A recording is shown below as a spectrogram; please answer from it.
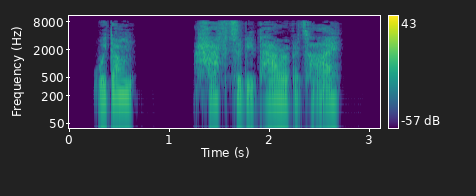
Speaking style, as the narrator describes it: Matthew said, his voice quiet under the sound of the blast

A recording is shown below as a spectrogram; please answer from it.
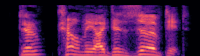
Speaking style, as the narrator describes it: snapped Ron

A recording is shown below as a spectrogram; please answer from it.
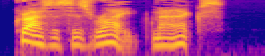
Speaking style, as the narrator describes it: Tavi said quietly

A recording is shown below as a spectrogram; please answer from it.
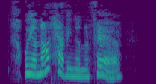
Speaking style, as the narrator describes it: she had said quickly and insistently

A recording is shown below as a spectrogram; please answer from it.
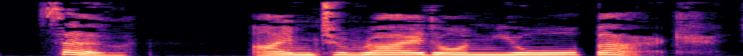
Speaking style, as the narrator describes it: she asked nervously

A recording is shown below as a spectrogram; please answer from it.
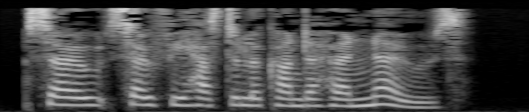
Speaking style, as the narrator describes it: Agatha snapped

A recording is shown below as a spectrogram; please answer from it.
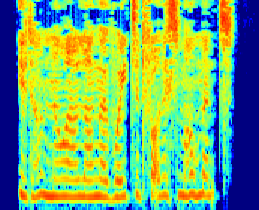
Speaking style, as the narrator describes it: Elodie sobs, her voice muffled against Maggie's neck

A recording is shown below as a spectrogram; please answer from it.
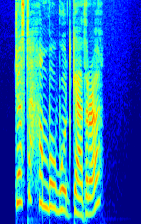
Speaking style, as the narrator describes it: she snapped

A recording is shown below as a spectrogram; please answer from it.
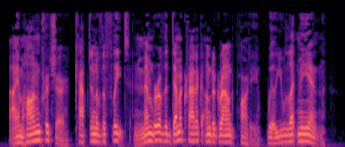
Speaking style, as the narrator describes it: The captain took an imperceptibly longer breath and then said calmly

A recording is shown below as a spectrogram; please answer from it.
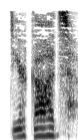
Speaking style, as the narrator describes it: I groaned

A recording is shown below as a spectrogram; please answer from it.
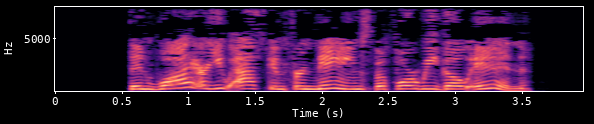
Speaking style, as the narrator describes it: a young woman called out

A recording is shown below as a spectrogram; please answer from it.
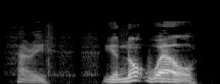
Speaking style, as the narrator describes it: he said shakily

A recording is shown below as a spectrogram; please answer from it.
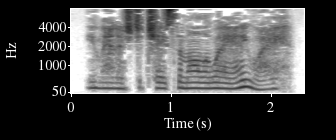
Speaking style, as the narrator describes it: I whispered

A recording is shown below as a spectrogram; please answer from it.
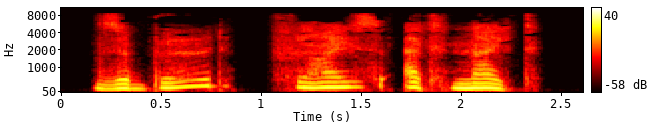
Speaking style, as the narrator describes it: the person said softly, the voice belonged to a woman

